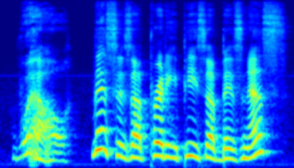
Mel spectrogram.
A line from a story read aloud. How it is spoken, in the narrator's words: exclaimed Marilla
